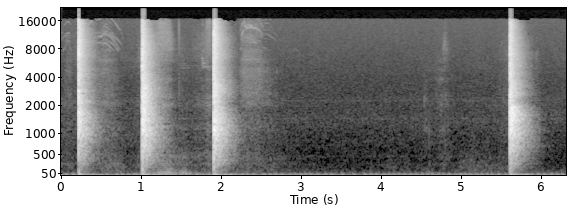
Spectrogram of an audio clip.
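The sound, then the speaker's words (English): Three sharp, loud hand slaps land in a steady rhythm about a second apart, followed by a long silence and then one crisp finger snap on its own. “That was a three slaps.”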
